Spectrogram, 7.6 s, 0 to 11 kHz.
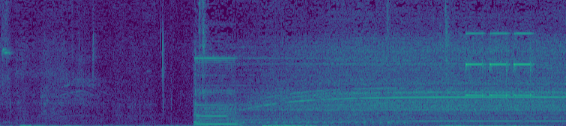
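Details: Geeetech Giantarm D200 3D printer after reseating the loose hot-end connector that had caused connection-loss pauses: it powers up with a whir and a few short beeps, then an even fan hum with no error tones. A healthy startup.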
